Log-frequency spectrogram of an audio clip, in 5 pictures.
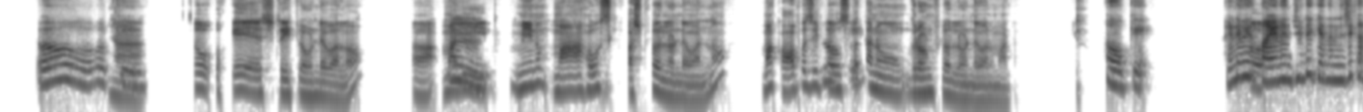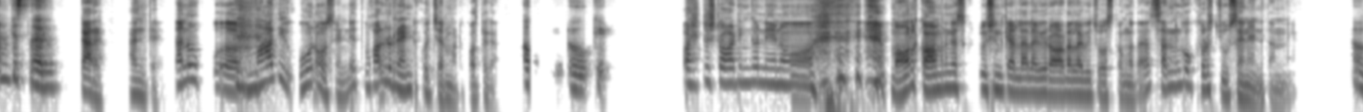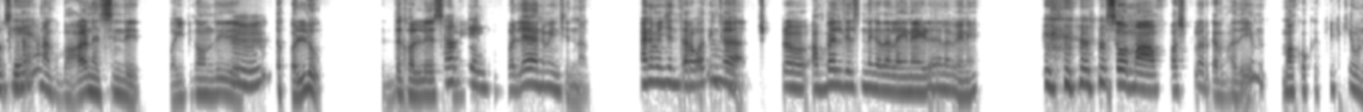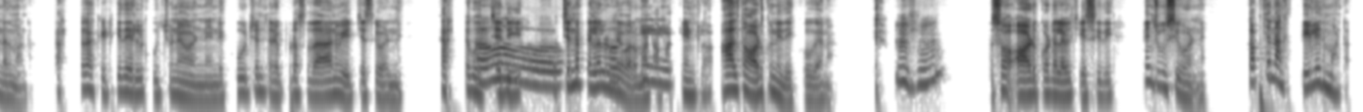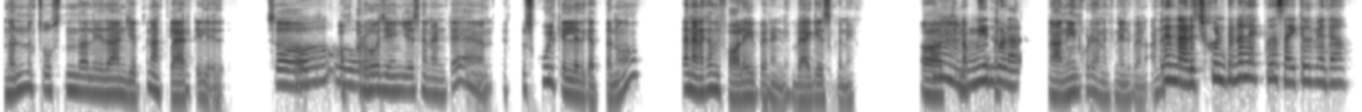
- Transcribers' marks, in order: in English: "సో"; in English: "స్ట్రీట్‌లో"; in English: "హౌస్‌కి ఫర్స్ట్ ఫ్లోర్‌లో"; in English: "అపోజిట్ హౌస్‌లో"; in English: "గ్రౌండ్ ఫ్లోర్‌లో"; tapping; other noise; in English: "సో"; in English: "కరెక్ట్"; chuckle; in English: "ఓన్ హౌస్"; in English: "ఫస్ట్ స్టార్టింగ్"; chuckle; in English: "కామన్‌గా స్ ట్యూషన్‌కి"; in English: "సడెన్‌గా"; in English: "వైట్‌గా"; in English: "లైన్"; chuckle; in English: "సో"; in English: "ఫస్ట్ ఫ్లోర్"; in English: "కరెక్ట్‌గా"; in English: "వెయిట్"; in English: "సో"; in English: "క్లారిటీ"; in English: "సో"; in English: "ఫాలో"; other background noise; in English: "సైకిల్"
- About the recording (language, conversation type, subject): Telugu, podcast, మొదటి ప్రేమ జ్ఞాపకాన్ని మళ్లీ గుర్తు చేసే పాట ఏది?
